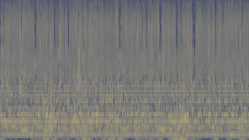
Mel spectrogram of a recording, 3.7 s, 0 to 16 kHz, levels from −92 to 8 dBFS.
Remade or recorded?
remade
